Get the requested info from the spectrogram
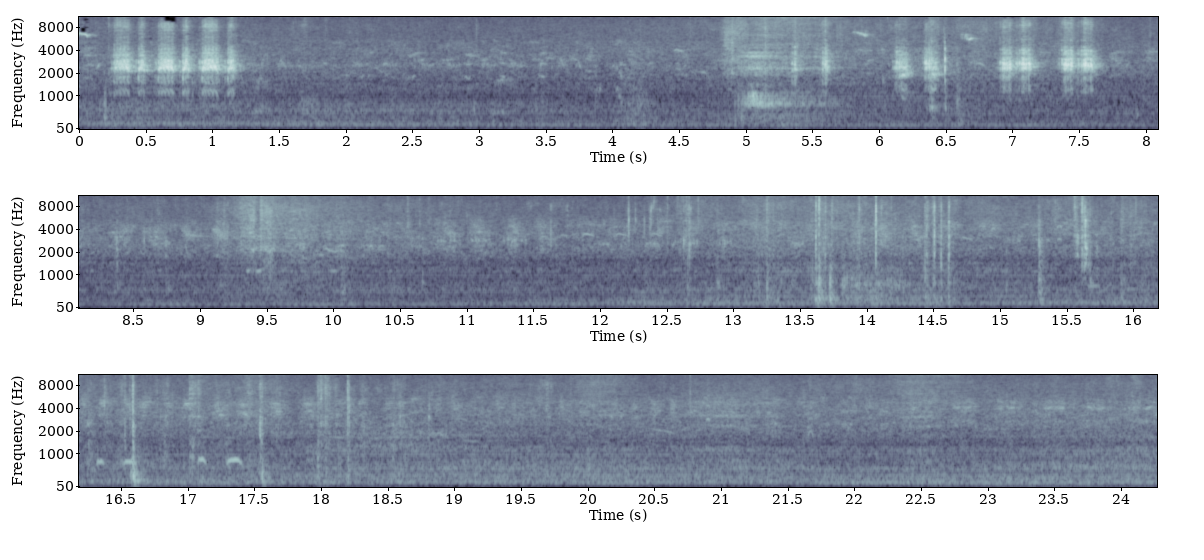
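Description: Frogs croaking from the reeds in short rattling bursts, once at the start and several more from about five to eight seconds in, over a steady low background hum. A few faint clicks come in the middle.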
